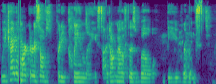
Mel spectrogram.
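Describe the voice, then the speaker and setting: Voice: mid-range voice, a little fast, slight background noise, low-quality recording. A host of an audio drama chatting casually and informally on a livestream, rambling a little from thought to thought.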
